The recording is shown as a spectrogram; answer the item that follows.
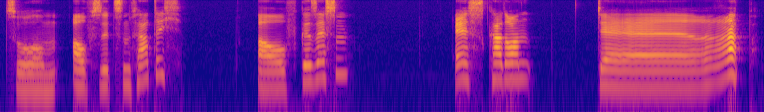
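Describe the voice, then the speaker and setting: A woman's voice: medium pitch, expressive, very slow, pauses often, fairly bright tone, clear, resonant tone, dry recording, clean studio sound, full character voice. A woman voicing a stout, grumbling old male sergeant who barks drill commands at a troop of witches. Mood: commanding.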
